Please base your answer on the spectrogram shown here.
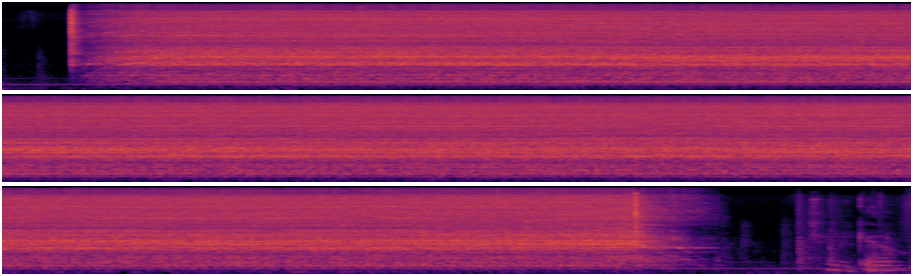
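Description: A handheld dryer blows on a Chalk Couture chalk craft project, switching on with a click into a loud, steady whooshing roar that runs unbroken for about eighteen seconds before cutting off.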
